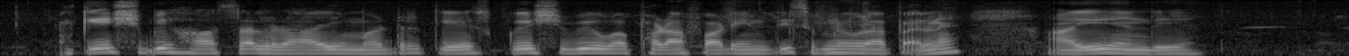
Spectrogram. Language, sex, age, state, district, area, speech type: Dogri, male, 18-30, Jammu and Kashmir, Udhampur, rural, spontaneous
